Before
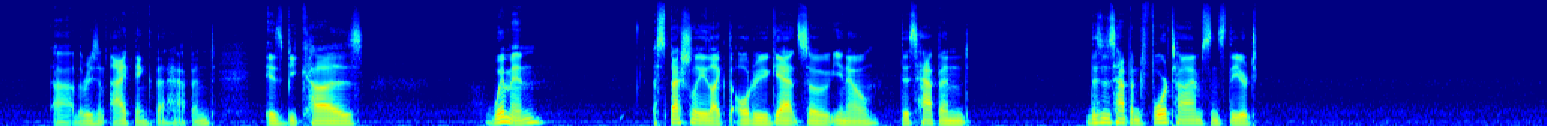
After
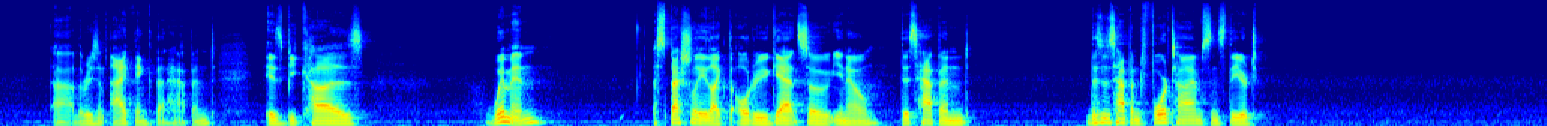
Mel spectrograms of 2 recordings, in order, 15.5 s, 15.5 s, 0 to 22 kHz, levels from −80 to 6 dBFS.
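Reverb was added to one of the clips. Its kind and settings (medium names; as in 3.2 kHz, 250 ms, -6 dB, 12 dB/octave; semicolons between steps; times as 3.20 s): FDN reverb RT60 0.64 s, low-frequency decay 0.75×, high-frequency decay 0.7×, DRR 17 dB; trim +4.5 dB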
